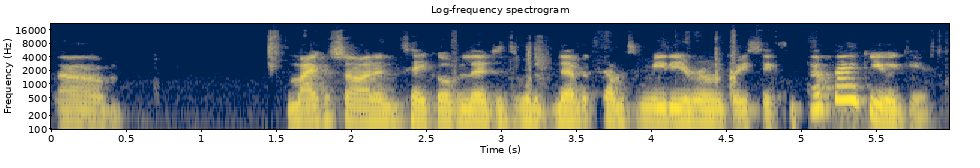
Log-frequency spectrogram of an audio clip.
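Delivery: normal talking voice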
